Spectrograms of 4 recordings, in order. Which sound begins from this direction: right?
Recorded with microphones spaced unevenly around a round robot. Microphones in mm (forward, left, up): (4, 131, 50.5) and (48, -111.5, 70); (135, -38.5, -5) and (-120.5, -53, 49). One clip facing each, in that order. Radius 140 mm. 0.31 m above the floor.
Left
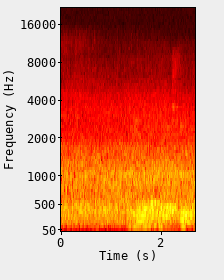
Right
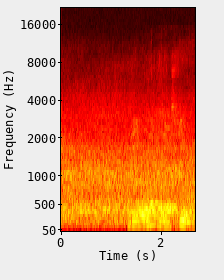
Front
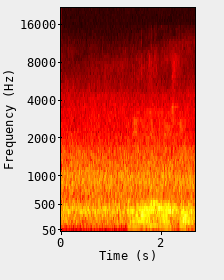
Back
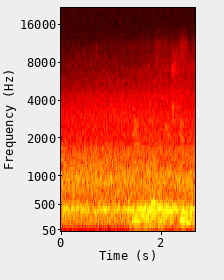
A man speaking, at 1.3 s.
